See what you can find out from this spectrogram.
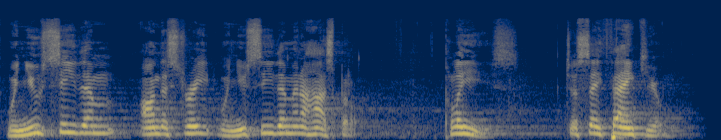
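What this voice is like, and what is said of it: New York accent. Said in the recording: “you can tell he's from New York just by the way he speaks”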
